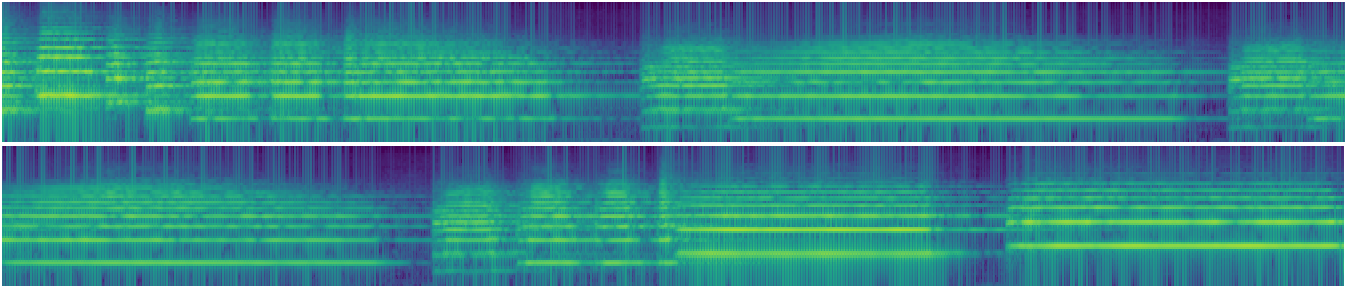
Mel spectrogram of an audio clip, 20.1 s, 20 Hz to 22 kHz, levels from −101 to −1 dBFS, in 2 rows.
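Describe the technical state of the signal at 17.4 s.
At 17.4 s it's still planar audio read as interleaved, running the whole clip: 20 ms blocks each replay at double speed, giving a robotic 50 Hz buzz.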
